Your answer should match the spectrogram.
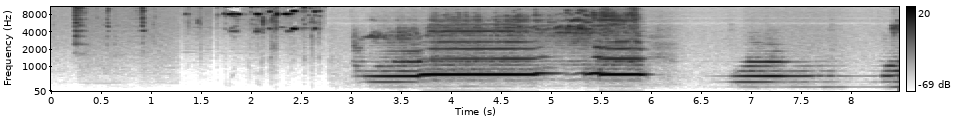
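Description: Rim-blown Alaskan yellow cedar Basketmaker (Anasazi-style) flute being sounded: after a few seconds of faint clicks, a held note starts about three seconds in and steps up slightly in pitch, breaks off, comes back briefly, then a shorter, lower note sounds near the end. These are a player's first tries at getting this end-blown flute to speak.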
